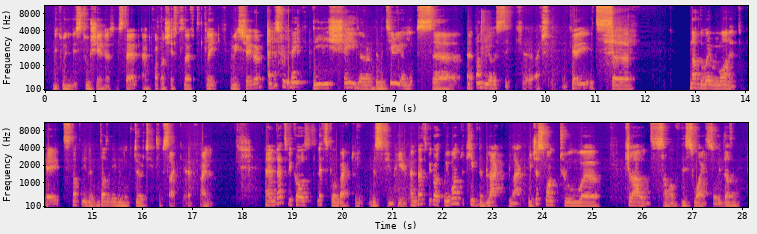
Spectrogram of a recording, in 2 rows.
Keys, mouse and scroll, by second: 3.5 middle click, 12.1 middle click, 13.0 middle click, 13.7 middle click, 14.7 middle click, 15.6 middle click, 16.8 middle click, 18.3 middle click, 18.8 middle click, 19.8 ctrl+shift+click, 20.8 middle click, 21.6 middle click, 23.6 middle click, 25.2 middle click.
